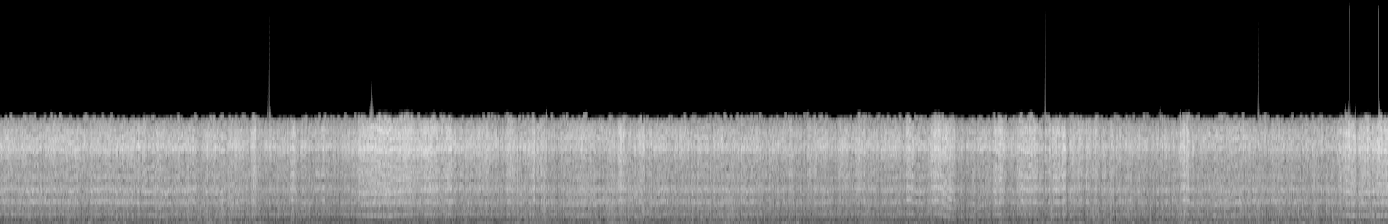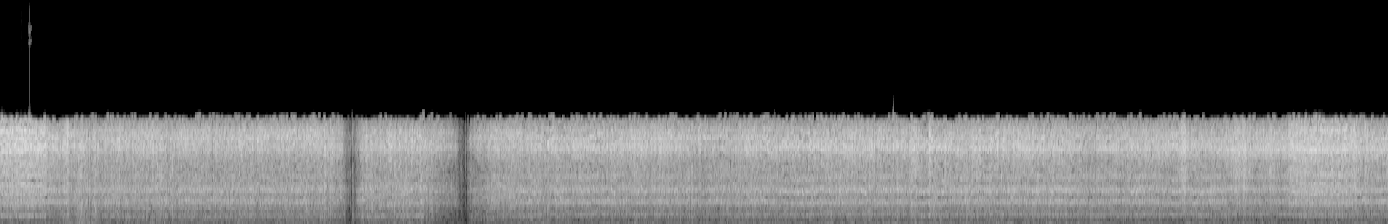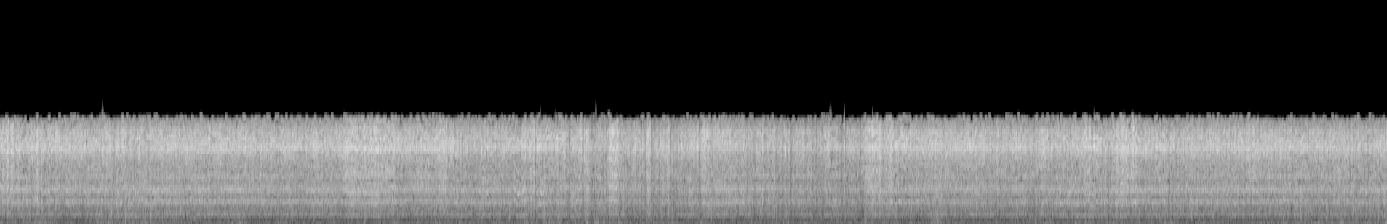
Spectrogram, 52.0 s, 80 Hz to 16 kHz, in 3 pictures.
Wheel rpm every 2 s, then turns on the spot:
230, 230, 230, 230, 230, 230, 220, 230, 220, 200, 160, 110, 220, 230, 230, 230, 230, 220, 240, 230, 230, 240, 230, 230, 230, 230.
none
